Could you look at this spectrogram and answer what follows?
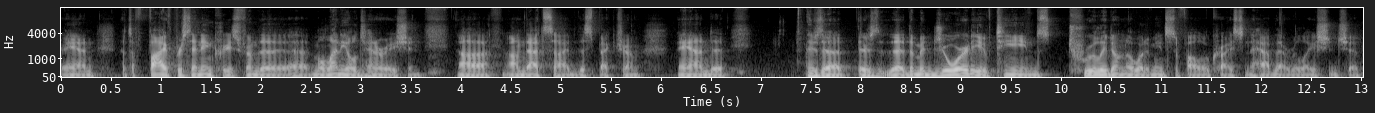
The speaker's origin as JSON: {"language": "English", "region": "Arkansas", "country": "United States", "tie": "born or raised there", "said": "in my hometown in Arkansas in the U S"}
